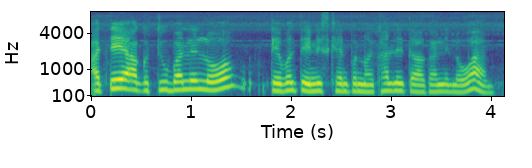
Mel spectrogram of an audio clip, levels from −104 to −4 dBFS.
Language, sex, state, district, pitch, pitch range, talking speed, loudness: Wancho, female, Arunachal Pradesh, Longding, 220 Hz, 205-245 Hz, 175 wpm, -17 LUFS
